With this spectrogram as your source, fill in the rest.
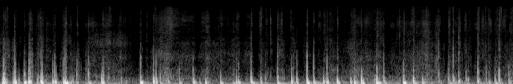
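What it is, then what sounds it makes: Styrofoam block. Fingertips tap and scratch the surface of a solid, hand-sized white block of polystyrene foam held close to the microphone. A quick, uneven run of dull, low thuds with almost no ring follows, with faint soft scraping between the taps and little bright content.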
